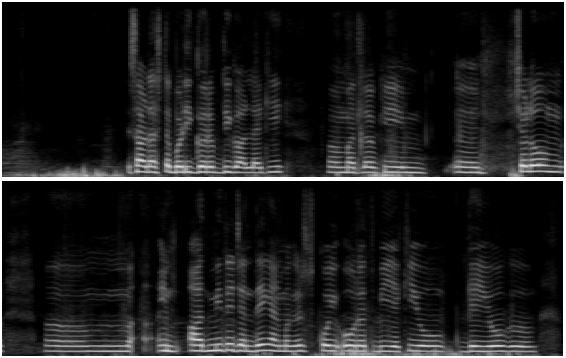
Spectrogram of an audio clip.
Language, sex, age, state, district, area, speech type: Dogri, female, 18-30, Jammu and Kashmir, Udhampur, rural, spontaneous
